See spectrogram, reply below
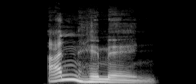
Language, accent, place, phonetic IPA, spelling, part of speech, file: German, Germany, Berlin, [ˈanˌhɪml̩n], anhimmeln, verb, De-anhimmeln.ogg
- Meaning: to adore, to idolize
